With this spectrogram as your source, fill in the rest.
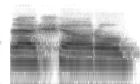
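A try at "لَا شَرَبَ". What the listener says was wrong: Panjang. La syaroba.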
